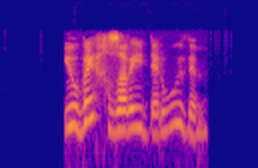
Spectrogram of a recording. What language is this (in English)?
Kabyle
